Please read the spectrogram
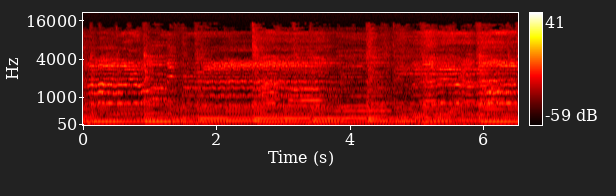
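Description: Live acoustic song: several women's voices singing together, holding long notes over an acoustic guitar.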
